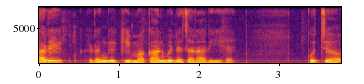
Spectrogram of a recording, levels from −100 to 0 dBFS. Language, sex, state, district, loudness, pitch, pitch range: Hindi, female, Goa, North and South Goa, -16 LUFS, 195 Hz, 185-205 Hz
